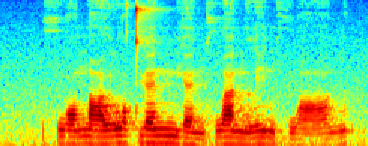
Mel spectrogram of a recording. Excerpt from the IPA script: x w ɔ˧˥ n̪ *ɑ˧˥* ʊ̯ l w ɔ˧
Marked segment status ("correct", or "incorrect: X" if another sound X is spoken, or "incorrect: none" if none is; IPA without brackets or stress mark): correct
